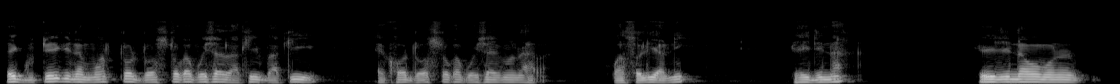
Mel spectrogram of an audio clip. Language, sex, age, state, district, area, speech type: Assamese, male, 60+, Assam, Charaideo, rural, spontaneous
